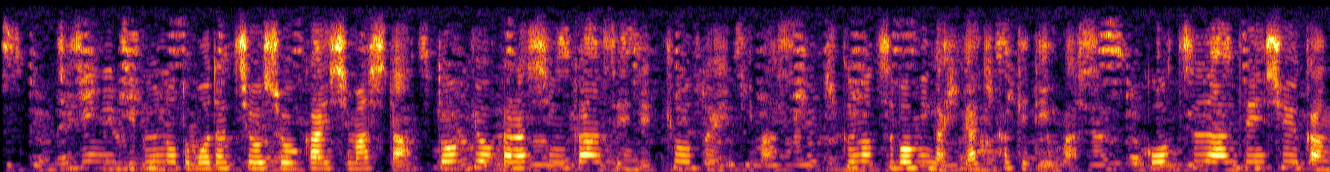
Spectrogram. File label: test female liverec 250ms 1m src; SiSEC08; SiSEC underdetermined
